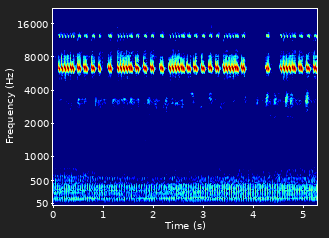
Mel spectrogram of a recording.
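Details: Cricket singing in rice paddies in rural Indonesia. Quick, bright pulsed chirps repeat in regular bursts, with one brief gap after four seconds. A steady low rumble of background noise runs throughout.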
